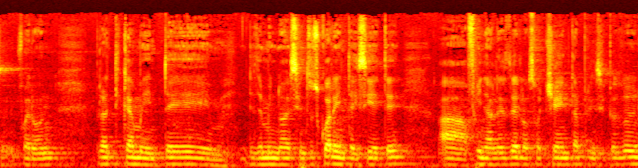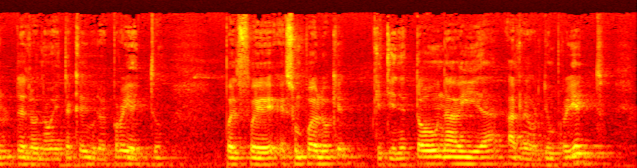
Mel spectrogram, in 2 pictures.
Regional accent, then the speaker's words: Garagoa, Boyacá, Colombia; el sitio donde yo nací, que es Garagoa. Mi familia es de Macanal.

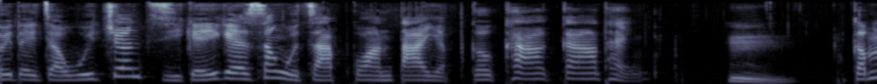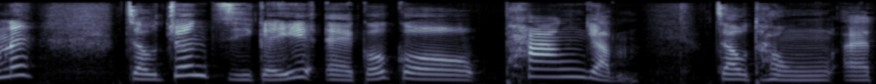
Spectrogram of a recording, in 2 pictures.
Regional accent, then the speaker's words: Kuala Lumpur, Malaysia; 我乡下。

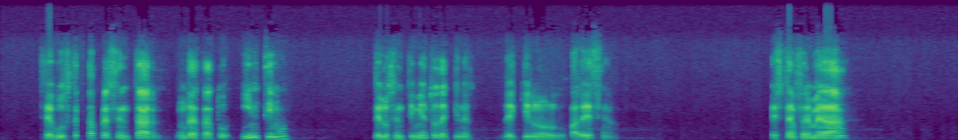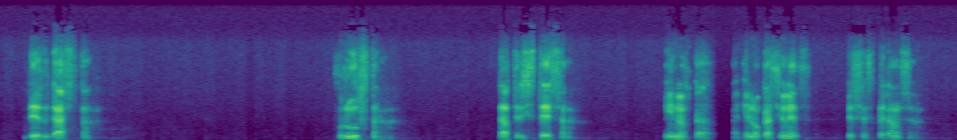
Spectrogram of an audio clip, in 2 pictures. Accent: Tepic, Nayarit, Mexico; Soy orgullosamente de Tepic, Nayarit

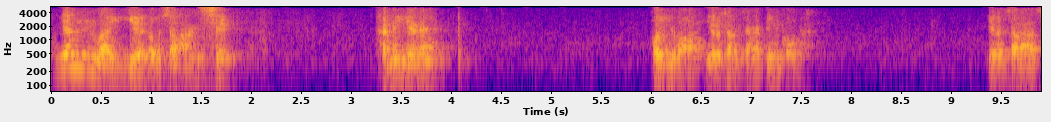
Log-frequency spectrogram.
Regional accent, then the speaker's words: China; 我哋中國人嘅國個朝代係最輝煌嘅。

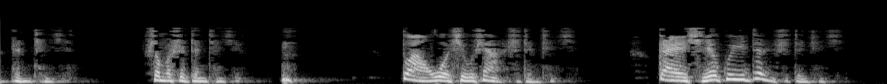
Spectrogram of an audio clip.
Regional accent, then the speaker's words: China; 我们中国人 解释宗教这两个意思非常好，是正确的

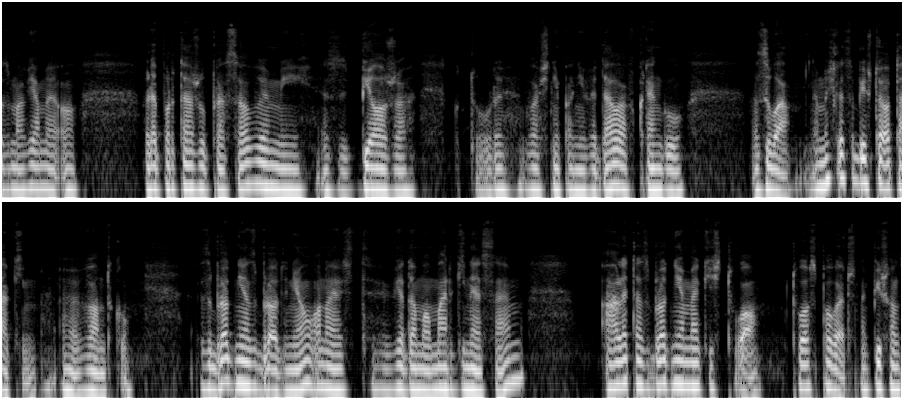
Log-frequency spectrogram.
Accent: Żywiec, Silesian Voivodeship, Poland; który z kolei jest z moich stron. Jestem z Żywca, tak?

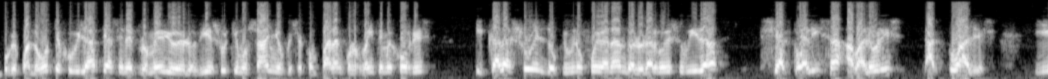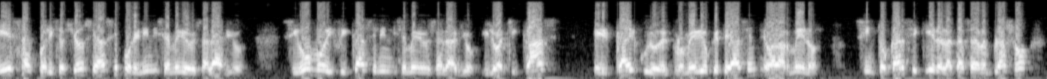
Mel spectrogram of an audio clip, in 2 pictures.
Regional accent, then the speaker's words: Fray Bentos, Río Negro, Uruguay; born there; seguramente ustedes llegan a Fray Ventos, que es mi pueblo de nacimiento.

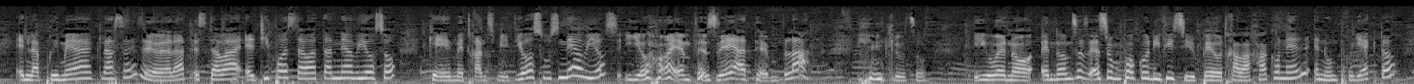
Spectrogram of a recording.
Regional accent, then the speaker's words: Germany; Spanish is a second language; Y bueno, eso debido a que soy alemana.

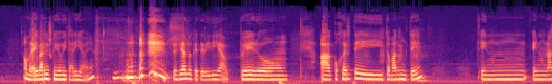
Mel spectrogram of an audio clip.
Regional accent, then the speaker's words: Asturias, Spain; yo vengo de Asturias, entonces es verde, es agua y hace frío y humedad, ¿no? Bueno, allí no hace tanta humedad

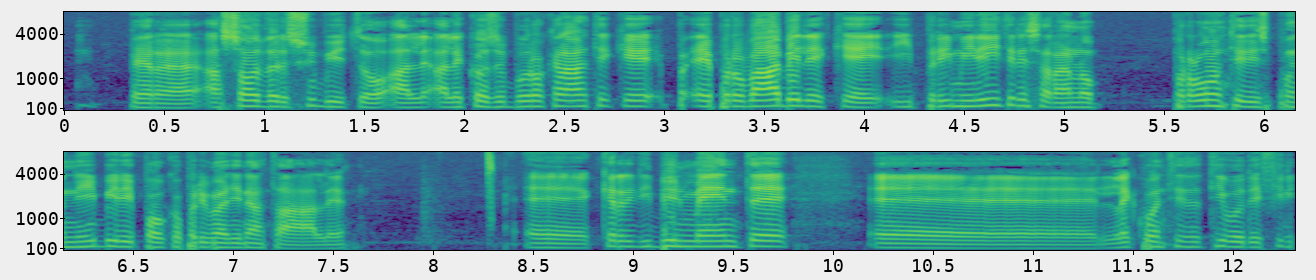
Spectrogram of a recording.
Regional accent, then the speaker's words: Bologna, Emilia-Romagna, Italy; dell'associazione Iabasta, vengo da Bologna.

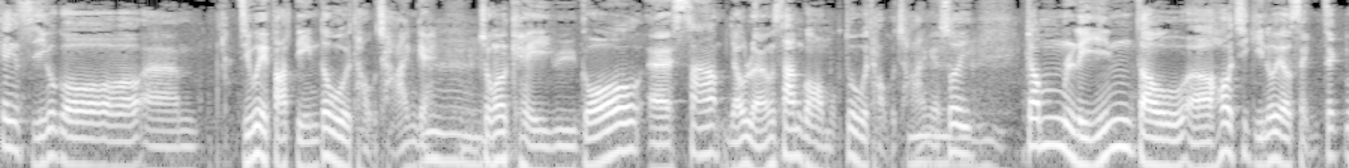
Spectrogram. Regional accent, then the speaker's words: Hong Kong; 即系清洗晒我哋香港人，就因为香港人做蓝天

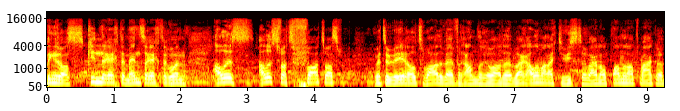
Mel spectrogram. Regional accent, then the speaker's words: Brussels, Belgium; uit Brussel, België. En ik ben 17 jaar.

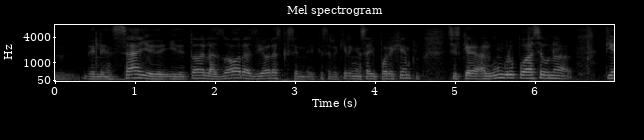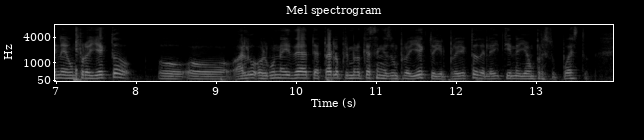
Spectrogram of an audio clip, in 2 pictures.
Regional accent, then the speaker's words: Quito, Pichincha, Ecuador; nosotros como somos quiteños tenemos esta forma de hablar, ¿no?

